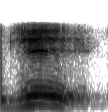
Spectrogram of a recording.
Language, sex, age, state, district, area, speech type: Urdu, male, 18-30, Bihar, Purnia, rural, conversation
